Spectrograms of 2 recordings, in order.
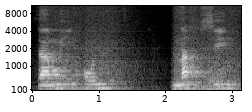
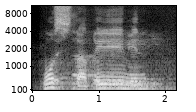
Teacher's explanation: sin posisi ada di ujung lidah tempel ke gigi bawah ya. Kemudian dia mengalir ya mengalir ee udaranya namanya huruf rikhwah.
